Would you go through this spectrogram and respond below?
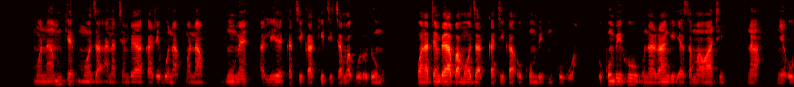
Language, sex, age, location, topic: Swahili, male, 25-35, Nairobi, education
